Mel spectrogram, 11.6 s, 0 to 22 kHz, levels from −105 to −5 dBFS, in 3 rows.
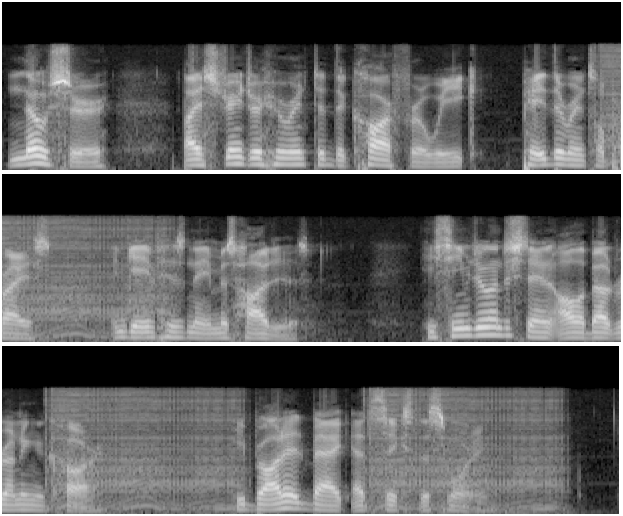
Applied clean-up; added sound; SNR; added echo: none; Cupboard open or close / Door; 14 dB; none.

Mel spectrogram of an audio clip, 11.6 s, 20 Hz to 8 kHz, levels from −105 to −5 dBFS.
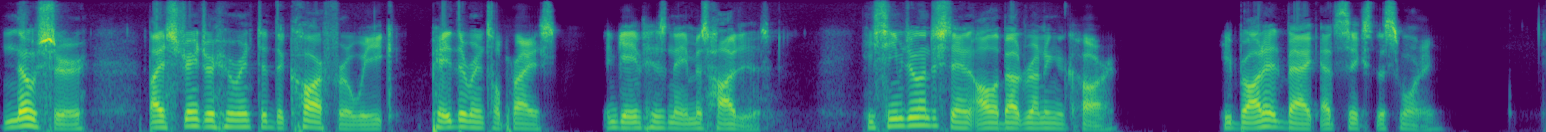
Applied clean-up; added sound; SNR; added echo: neural mask model Resemble Enhance denoiser.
